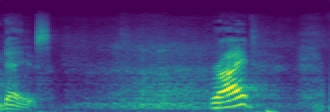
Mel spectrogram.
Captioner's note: laughter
